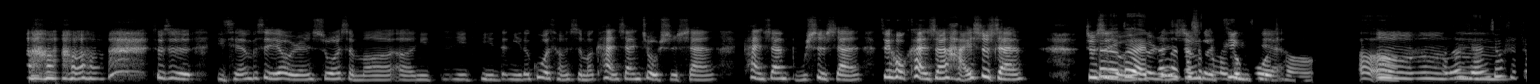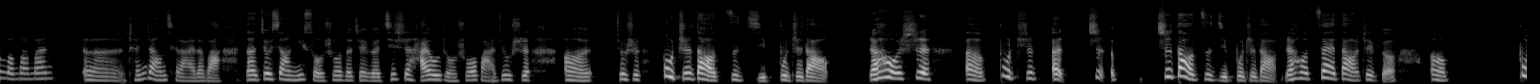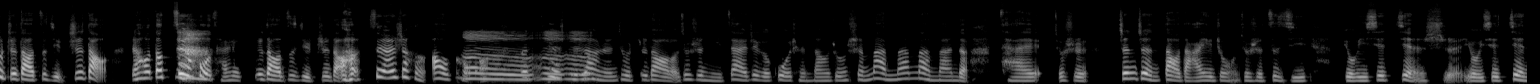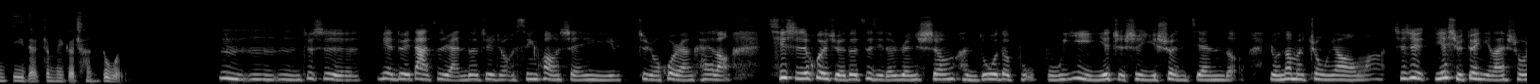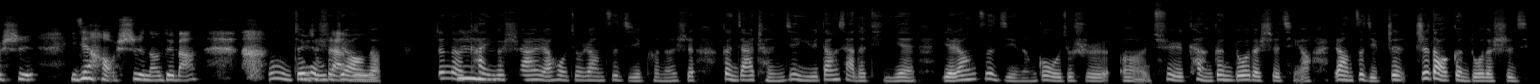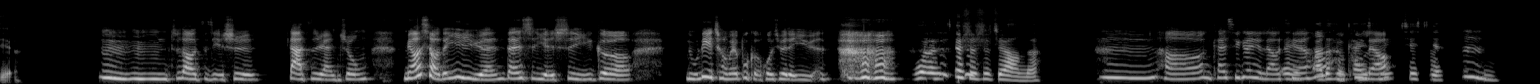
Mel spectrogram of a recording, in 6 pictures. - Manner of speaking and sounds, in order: chuckle; chuckle; chuckle; chuckle; laugh
- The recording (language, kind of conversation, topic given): Chinese, podcast, 你会如何形容站在山顶看日出时的感受？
